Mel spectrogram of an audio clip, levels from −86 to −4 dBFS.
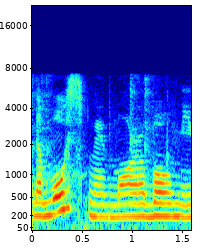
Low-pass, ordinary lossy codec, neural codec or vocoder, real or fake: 7.2 kHz; none; vocoder, 44.1 kHz, 128 mel bands every 512 samples, BigVGAN v2; fake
